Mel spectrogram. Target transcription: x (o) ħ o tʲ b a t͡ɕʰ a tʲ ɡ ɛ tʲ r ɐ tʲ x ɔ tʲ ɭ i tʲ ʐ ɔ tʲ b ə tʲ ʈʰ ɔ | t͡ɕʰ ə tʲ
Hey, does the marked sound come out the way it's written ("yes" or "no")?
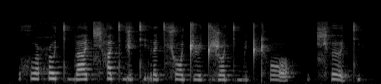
yes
